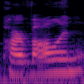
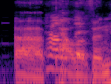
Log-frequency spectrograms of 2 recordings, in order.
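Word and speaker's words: Palaven: Is it Parvalin? Is that how you pronounce it? Palavin. Paladin. Parvalin is Dragon Age.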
